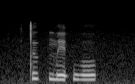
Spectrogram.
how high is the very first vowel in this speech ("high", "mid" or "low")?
high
